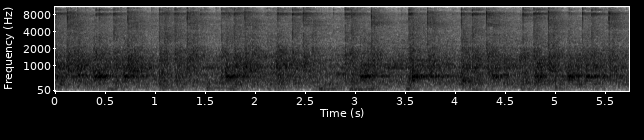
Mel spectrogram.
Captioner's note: ball ping pong hitting continues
